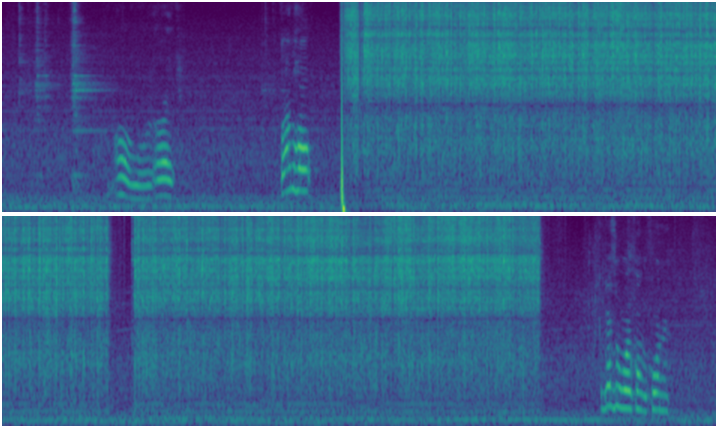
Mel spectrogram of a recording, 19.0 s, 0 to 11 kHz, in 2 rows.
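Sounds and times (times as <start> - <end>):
welding arc crackling: 4.5 - 16.9.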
